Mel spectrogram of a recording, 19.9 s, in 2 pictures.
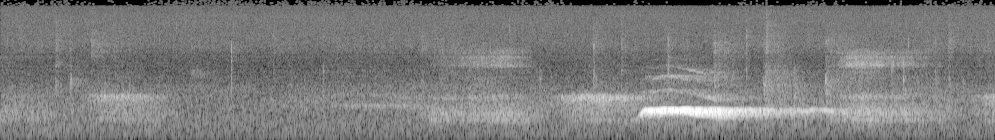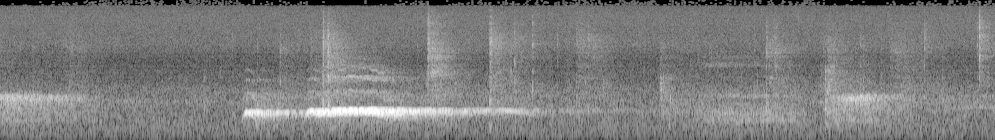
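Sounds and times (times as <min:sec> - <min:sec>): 
faint ticks: 0:00.5 - 0:03.4, 0:04.1 - 0:10.8, 0:14.2 - 0:19.8
tawny owl hooting: 0:06.3 - 0:09.3, 0:12.4 - 0:15.7.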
